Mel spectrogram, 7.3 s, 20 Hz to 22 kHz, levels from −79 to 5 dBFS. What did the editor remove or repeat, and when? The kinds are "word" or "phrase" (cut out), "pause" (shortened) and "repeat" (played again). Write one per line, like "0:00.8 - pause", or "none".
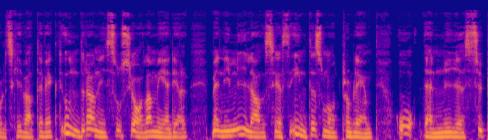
none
